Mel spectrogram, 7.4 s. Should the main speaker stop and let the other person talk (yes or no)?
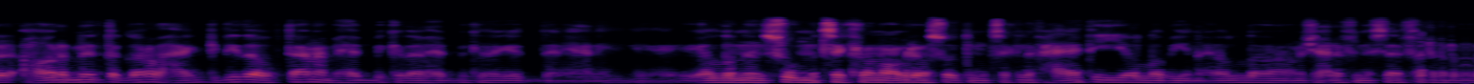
no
